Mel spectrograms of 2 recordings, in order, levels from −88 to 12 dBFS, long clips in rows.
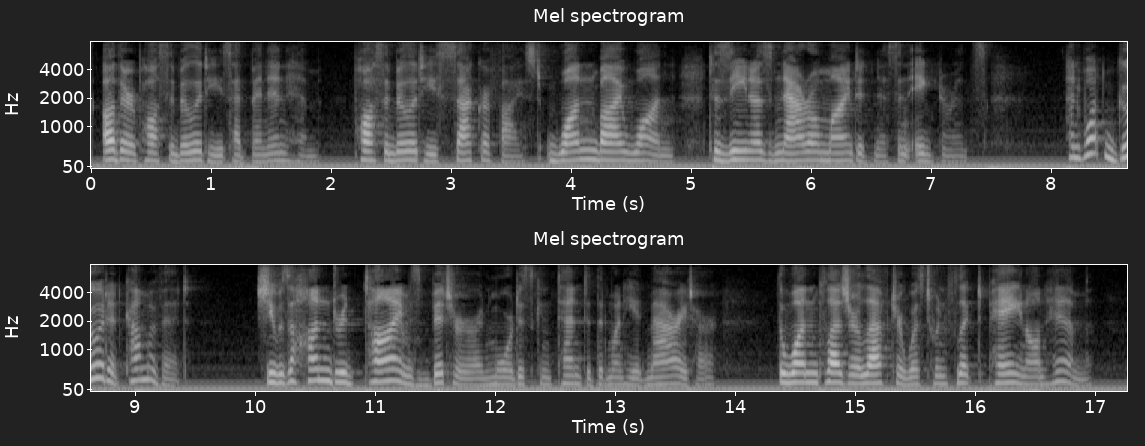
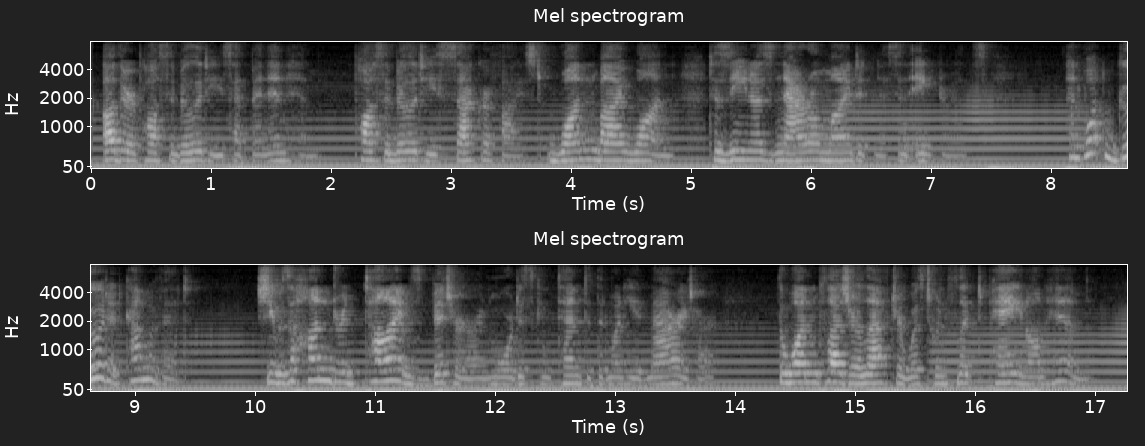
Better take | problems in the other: first | background sound (Trumpet); 15 dB below the speech // room echo; dies away in 0.3 s

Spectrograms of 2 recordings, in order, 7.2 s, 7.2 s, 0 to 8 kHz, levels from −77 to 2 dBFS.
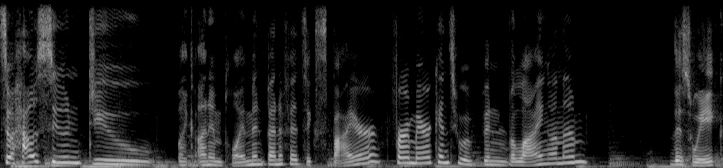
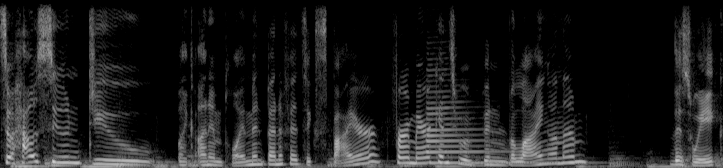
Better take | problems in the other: first | background sound (Wind instrument, woodwind instrument); 10 dB below the speech

